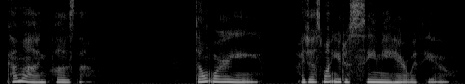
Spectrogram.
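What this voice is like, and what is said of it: Seductive, sexy voice. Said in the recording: “the seductive sound of my sexy voice.”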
